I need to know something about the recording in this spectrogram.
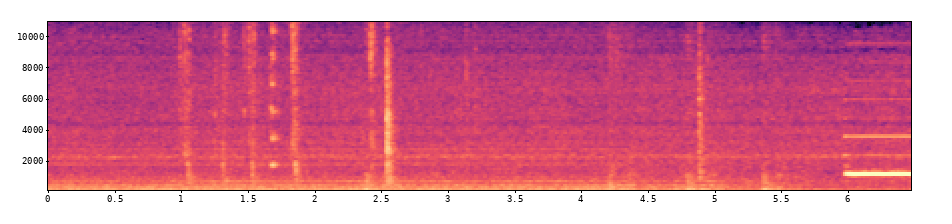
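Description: Wheels click over rail joints.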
